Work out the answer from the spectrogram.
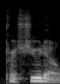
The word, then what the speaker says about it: prosciutto: But it's spelled like Proscuitto. Yeah. TTO. Yeah. Yeah. So I said proscuitto.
